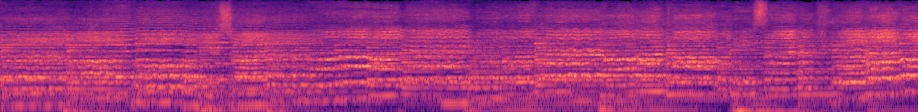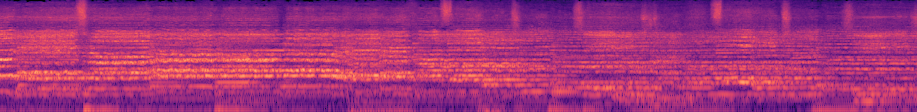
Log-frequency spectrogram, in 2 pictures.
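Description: Mixed four-part SATB choir singing a Hebrew prayer text over instrumental accompaniment, with held low bass notes beneath the voices.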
